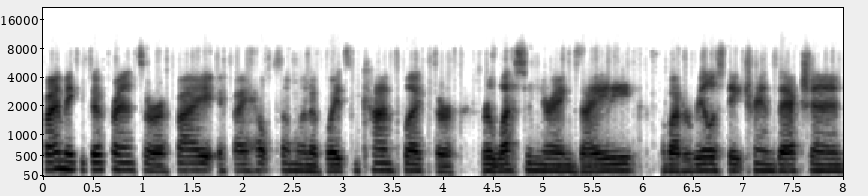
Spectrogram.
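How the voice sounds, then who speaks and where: A woman speaks at a moderate pace in a very deep, low voice, with dry, close sound and no echo. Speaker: real estate broker and podcast host. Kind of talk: casual monologue. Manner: sometimes stutters; unscripted, halting.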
